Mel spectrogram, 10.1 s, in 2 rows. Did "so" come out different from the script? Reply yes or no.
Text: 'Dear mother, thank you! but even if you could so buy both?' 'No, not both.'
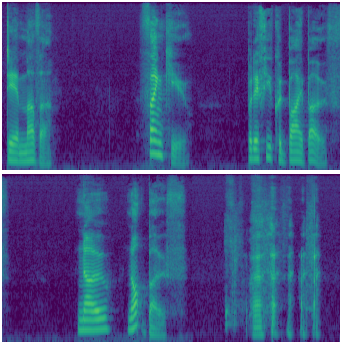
yes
